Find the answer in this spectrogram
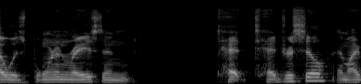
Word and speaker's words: Teldrassil: I am a night elf, and I was born and raised in Tedrasil. Am I pronouncing that right? The Teldrassil.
